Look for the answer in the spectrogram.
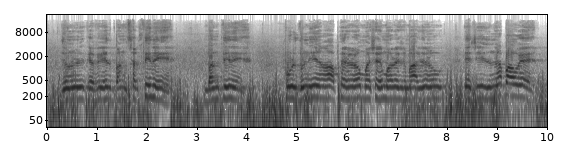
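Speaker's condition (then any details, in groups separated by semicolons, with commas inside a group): Difficulty speaking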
